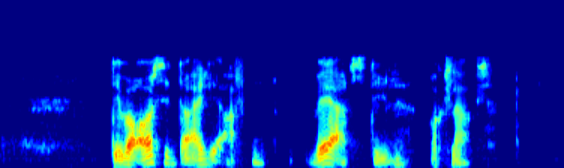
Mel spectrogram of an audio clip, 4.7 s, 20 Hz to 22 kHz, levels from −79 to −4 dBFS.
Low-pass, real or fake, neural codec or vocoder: 5.4 kHz; fake; vocoder, 22.05 kHz, 80 mel bands, HiFi-GAN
